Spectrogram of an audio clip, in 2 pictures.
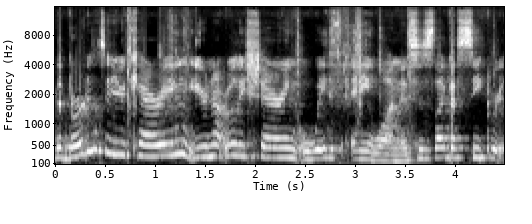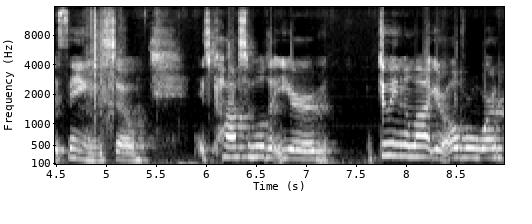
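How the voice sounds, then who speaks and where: A woman giving an unscripted mystical tarot horoscope reading, musing and thinking aloud as she addresses the listener. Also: mid-range voice. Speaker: tarot reader. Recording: roomy echo, background noise, faint clicks.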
